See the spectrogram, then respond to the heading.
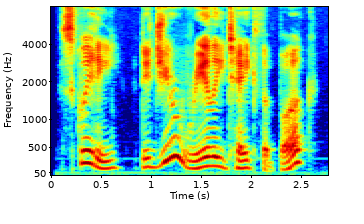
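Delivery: aghast, horrified and disbelieving. The narrator turns to Squiddy, asking in horror. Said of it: "I asked in horror".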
